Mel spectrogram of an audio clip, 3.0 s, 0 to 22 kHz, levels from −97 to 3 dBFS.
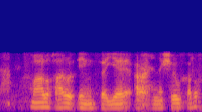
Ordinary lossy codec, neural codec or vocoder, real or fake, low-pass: Opus, 32 kbps; codec, 16 kHz, 0.8 kbps, ZipCodec; fake; 3.6 kHz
